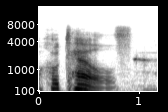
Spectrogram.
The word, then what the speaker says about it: hotels: said c hotels yes second syllable stress on the second syllable hotels you're saying hotels i'm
